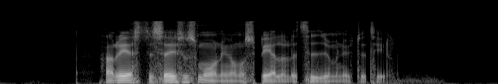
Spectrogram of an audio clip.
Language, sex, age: Swedish, male, 18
